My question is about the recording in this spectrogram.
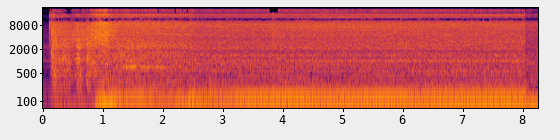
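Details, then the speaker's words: Honda S2000 with misfire and check engine light, after injectors cleaned: cranks, fires cleanly, flares briefly then steady even idle, smooth exhaust stream, no misfire; normal start and idle. "It sounds nice and smooth. I'll take a listen to the tailpipe here. That's what the exhaust should sound like. It should sound basically like a semi-smooth stream."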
